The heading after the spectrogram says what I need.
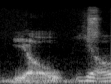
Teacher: You kind of get that like little bit of a gargly back of your throat kind of sound. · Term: third tone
